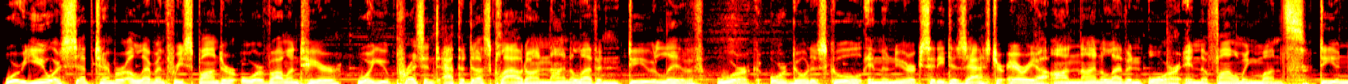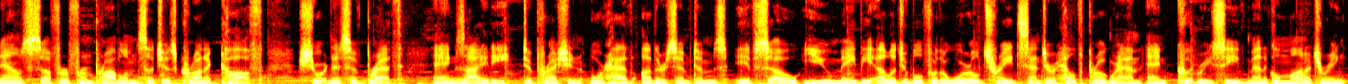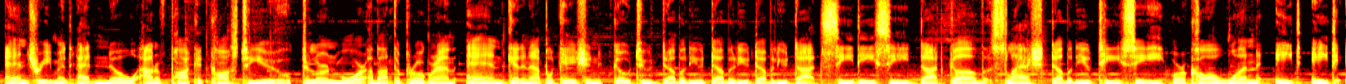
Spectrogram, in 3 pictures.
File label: healthcare eng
